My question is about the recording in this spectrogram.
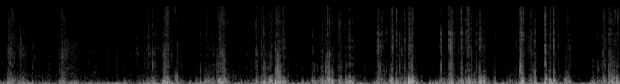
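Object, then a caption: Foam sponge block. A coarse orange foam sponge block, held in both hands, is scratched with long nails. The result is a steady run of rough, rasping scratches in uneven bursts, mostly deep and muffled with brief bright streaks of texture.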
